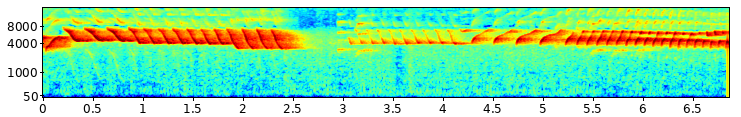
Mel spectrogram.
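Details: Canary song with a rapid high trill, a short quiet gap, then a soft fast rattle building again into loud repeated chirping phrases.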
